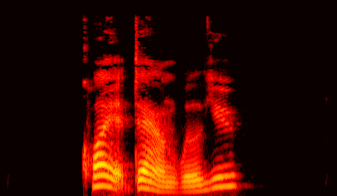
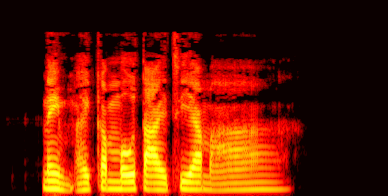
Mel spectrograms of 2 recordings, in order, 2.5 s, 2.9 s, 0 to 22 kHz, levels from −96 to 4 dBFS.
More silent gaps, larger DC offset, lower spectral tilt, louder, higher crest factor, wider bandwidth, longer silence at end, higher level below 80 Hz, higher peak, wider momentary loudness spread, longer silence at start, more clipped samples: neither; neither; about the same, -5.5 dB/octave vs -6.5 dB/octave; second, -33 LUFS vs -18 LUFS; about the same, 20 dB vs 18 dB; first, 16 kHz vs 11.5 kHz; about the same, 0.75 s vs 0.75 s; second, -78 dBFS vs -64 dBFS; second, -16 dBFS vs -2 dBFS; about the same, 14 LU vs 15 LU; first, 0.6 s vs 0.3 s; neither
